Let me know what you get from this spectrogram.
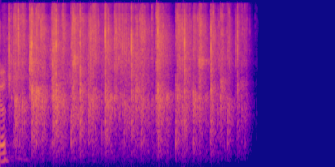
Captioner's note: audience clapping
